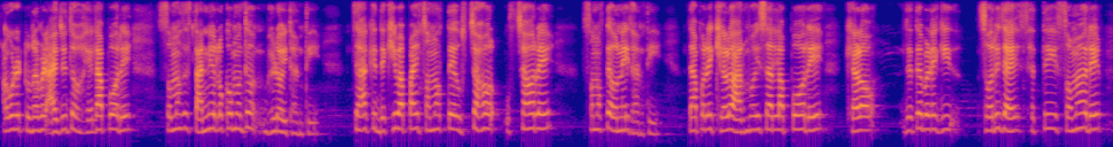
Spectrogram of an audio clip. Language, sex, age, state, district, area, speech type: Odia, female, 45-60, Odisha, Kandhamal, rural, spontaneous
